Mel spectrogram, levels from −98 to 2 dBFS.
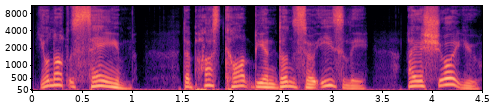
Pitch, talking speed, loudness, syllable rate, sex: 155 Hz, 185 wpm, -18 LUFS, 5.9 syllables/s, male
